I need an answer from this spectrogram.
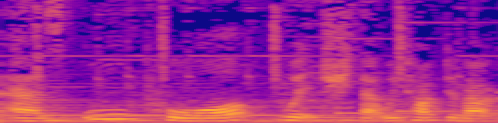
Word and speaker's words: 巫婆: Then pe plus o is a little tricky. It makes the sound po, not po, but po, as in 巫婆, which, 巫婆. I don't know why, it's just one of those pronunciation things you need to learn.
